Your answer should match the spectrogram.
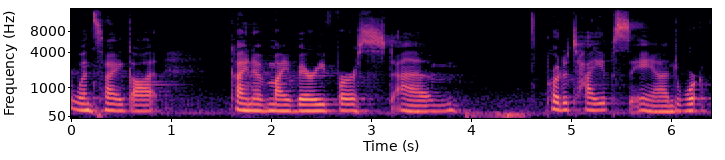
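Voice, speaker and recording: A woman who grew up in Los Angeles gives an informal, conversational keynote as a founder. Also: on the low side. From Los Angeles, born in Sudan. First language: not English, learned it at five. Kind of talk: informal keynote talk to an audience. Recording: echoey hall, long reverb.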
